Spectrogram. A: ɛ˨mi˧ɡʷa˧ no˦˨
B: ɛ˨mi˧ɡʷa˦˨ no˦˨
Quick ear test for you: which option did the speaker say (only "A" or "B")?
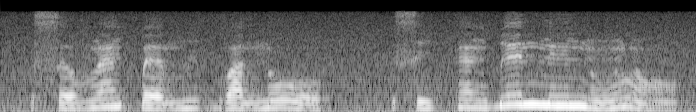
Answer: A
